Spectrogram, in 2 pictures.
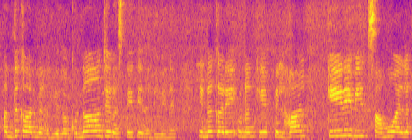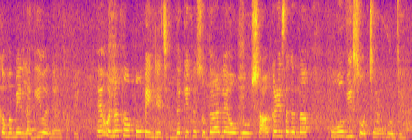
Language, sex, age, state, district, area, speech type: Sindhi, female, 45-60, Maharashtra, Mumbai Suburban, urban, spontaneous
